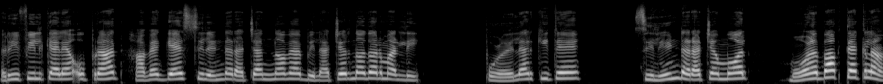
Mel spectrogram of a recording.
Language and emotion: Goan Konkani, surprised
